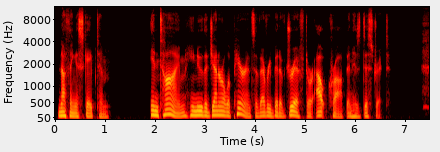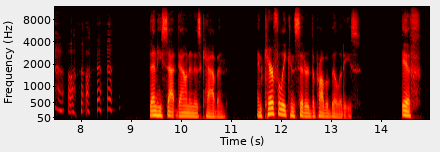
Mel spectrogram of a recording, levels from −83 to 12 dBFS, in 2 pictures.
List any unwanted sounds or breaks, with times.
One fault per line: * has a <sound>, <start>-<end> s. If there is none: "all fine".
* has a laugh, 7.3-8.8 s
